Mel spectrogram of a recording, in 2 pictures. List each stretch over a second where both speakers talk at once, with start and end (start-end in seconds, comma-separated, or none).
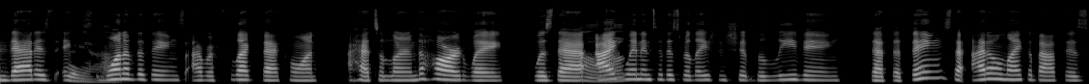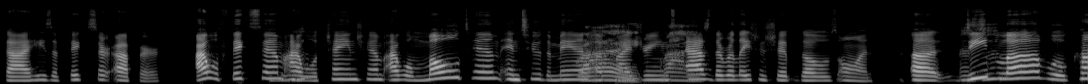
16.6-17.9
